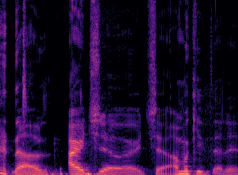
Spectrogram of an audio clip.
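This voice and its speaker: A man's somewhat breathy, medium-pitched voice with fairly even intonation at a fairly quick pace. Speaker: podcast co-host. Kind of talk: casual chat. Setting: home studio.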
